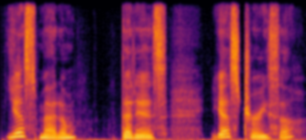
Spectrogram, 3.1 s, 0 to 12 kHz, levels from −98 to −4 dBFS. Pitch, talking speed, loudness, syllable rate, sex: 245 Hz, 100 wpm, -17 LUFS, 5.0 syllables/s, female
